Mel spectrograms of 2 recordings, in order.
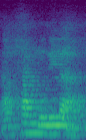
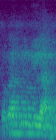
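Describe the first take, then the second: First: Every syllable of the phrase is said clearly. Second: The phrase is rushed and its syllables are swallowed. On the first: The praise is really said and counts. The speaker calls it right. "Itu namanya mengucapkan tahmid" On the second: The praise is not really said. The speaker calls it wrong. "Apa itu dubillah?"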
